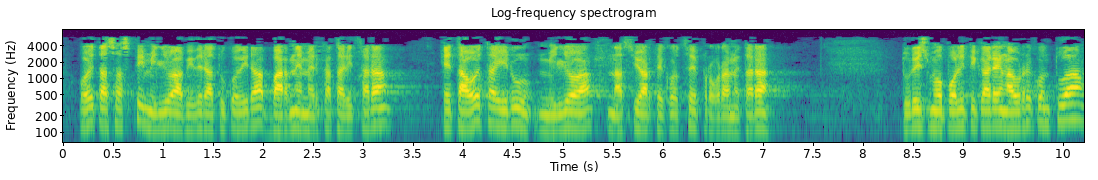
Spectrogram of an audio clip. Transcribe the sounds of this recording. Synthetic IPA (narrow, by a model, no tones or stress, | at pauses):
o̞e̞t̪asaspimiʎo̞aβið̞e̞ɾat̪uko̞ð̞iɾaβaɾne̞me̞ɾkat̪aɾit͡saɾa | e̞t̪ao̞e̞t̪aiɾumiʎo̞anasio̞aɾt̪e̞ko̞t͡se̞pɾo̞ɣ̞ɾame̞t̪aɾa | t̪uɾizmo̞po̞lit̪ikaɾe̞nawre̞ko̞nt̪ua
